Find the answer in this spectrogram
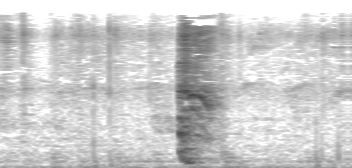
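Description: A single short cough about a second in, much louder than the faint background.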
